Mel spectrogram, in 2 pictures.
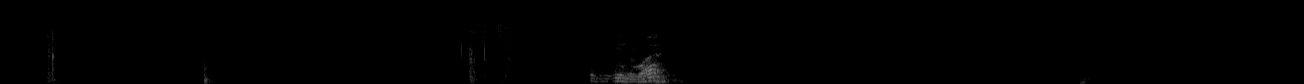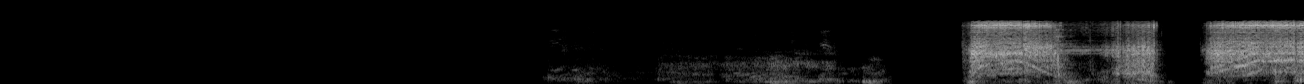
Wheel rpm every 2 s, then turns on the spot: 0, 0, 0, 0, 0, 0, 0, 0, 0, 0, 0, 40, 50.
22-24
